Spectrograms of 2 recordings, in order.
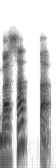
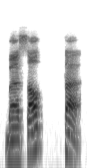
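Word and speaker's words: بَسَطْتَ: Hukmuhu idgham nakis, bukan idgham kamil, bukan basatta, tapi apa? Basalta, ya. Tabqo sifatal idbaknya. Sifat idbak pada huruf to-nya itu tetap kita baca. Ya, basalta. Contoh yang lainnya apa?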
